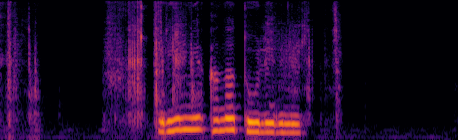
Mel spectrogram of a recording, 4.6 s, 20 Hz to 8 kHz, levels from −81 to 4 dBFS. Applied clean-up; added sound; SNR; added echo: neural mask model RNNoise.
